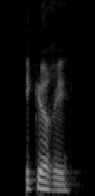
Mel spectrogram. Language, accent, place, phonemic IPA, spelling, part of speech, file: French, France, Lyon, /e.kœ.ʁe/, écoeurer, verb, LL-Q150 (fra)-écoeurer.wav
- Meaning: nonstandard spelling of écœurer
